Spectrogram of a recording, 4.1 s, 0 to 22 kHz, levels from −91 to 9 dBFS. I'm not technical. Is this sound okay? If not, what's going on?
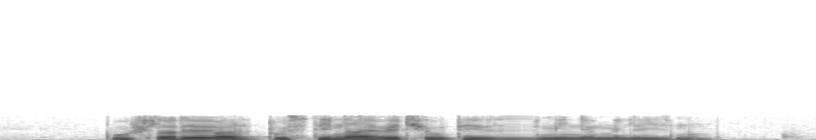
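No. The whole clip runs through the iLBC codec, an internet-calling format that sends the speech in small 20 ms chunks and discards everything above 4 kHz. That is why it sounds muffled, slightly rough and synthetic throughout. A plain phone line would be dull but not robotic like this.

There are also lost iLBC frames in two places: from 1.0 to 1.1 s, just before "pusti največji vtis", and from 2.54 to 2.68 s, right after it. Parts of the signal never arrived, for about 80 ms and then 140 ms. Instead of falling silent, the player stretched the last sound into a brief buzzy, breathy hum. That hum is what sets it apart from a simple dropout, and the speech comes back almost immediately afterwards.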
